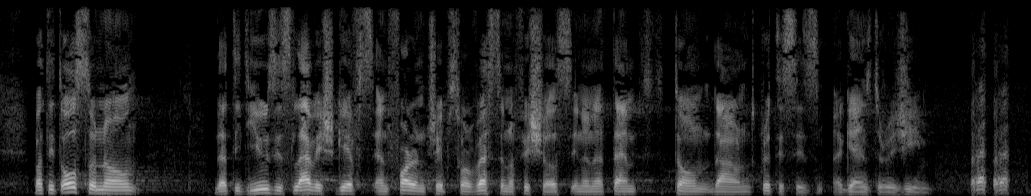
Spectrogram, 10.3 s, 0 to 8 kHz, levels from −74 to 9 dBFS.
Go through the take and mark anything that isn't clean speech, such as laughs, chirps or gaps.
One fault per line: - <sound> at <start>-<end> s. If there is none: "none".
- laugh at 9.7-10.1 s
